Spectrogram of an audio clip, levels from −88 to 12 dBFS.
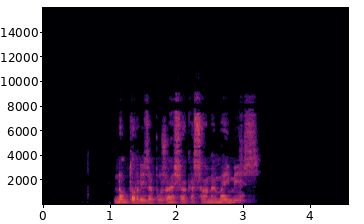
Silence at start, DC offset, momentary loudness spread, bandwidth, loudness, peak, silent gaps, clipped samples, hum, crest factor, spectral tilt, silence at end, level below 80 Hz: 1.05 s; under 0.1%; 9 LU; 9.6 kHz; -31 LUFS; -12 dBFS; none; under 0.1%; none; 22 dB; -3.5 dB/octave; 1.35 s; -66 dBFS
